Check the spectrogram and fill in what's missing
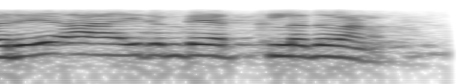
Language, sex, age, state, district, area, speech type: Malayalam, female, 18-30, Kerala, Kasaragod, rural, conversation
